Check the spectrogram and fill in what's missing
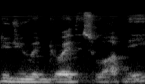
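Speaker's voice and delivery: put-on low, hushed, gravelly boy's voice kept under. Recalling a voice heard from the cable box while watching tv, imitating a gravelly boy's voice. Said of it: "the Gravelly boy said something like".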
